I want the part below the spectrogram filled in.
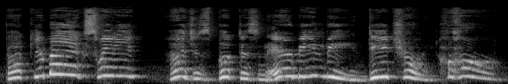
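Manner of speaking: very high falsetto cartoon mouse; squeaky, chirpy cartoon character voice; Mickey Mouse. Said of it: "Mickey Mouse".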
